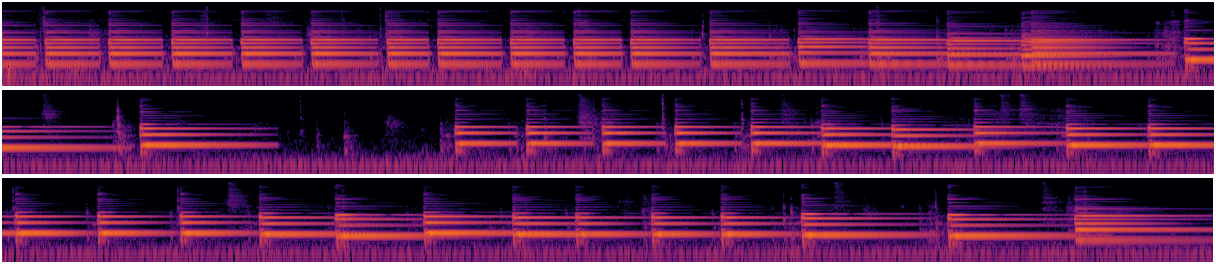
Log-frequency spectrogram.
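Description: A Kawasaki toy electronic keyboard played one note at a time in a simple tune. It opens with the same note struck over and over, about three times a second, then moves between a few pitches, with a short break about halfway through. Each note is short and fades quickly, like a plucked string.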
